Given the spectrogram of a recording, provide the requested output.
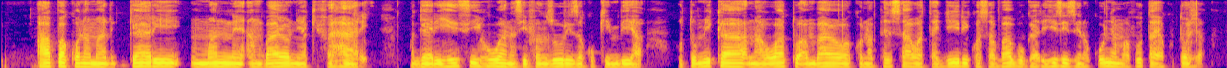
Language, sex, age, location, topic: Swahili, male, 18-24, Wajir, finance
